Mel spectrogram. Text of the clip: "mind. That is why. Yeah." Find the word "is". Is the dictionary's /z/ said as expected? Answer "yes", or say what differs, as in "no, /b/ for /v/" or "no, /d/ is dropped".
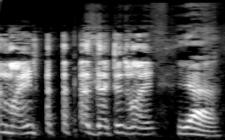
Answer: yes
